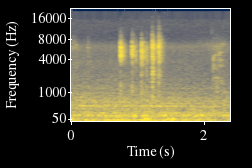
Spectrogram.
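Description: Fingers typing an SQL query on a computer keyboard, a quick burst of several close, crisp key clicks in the middle, with quiet room hiss around them and no talk.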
